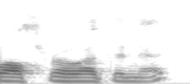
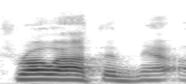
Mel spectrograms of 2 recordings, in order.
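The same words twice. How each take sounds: First: Softer, resigned, rising on I'll; reluctant shrug. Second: Louder, punch the word Throw; Jesus telling Peter to cast the net, firm; firm command. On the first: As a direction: humour him, you doubt it'll work. Peter grudgingly obeys. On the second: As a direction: order it plainly. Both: Retold or imitated.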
